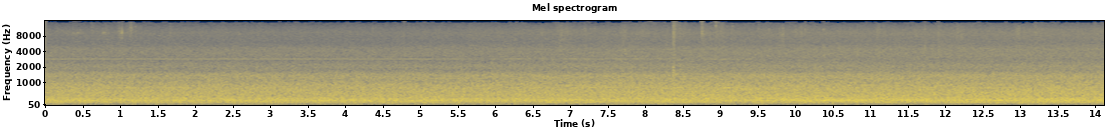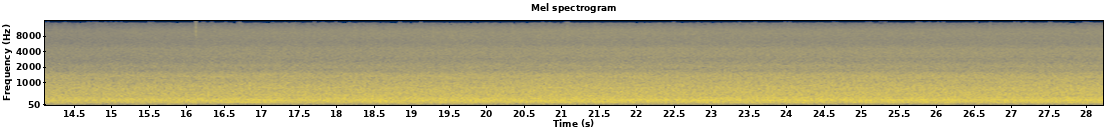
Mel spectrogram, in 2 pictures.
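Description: Steady hum and hiss of an Aoimori Railway electric train at a covered station platform. It grows gradually louder toward the middle and then holds steady.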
